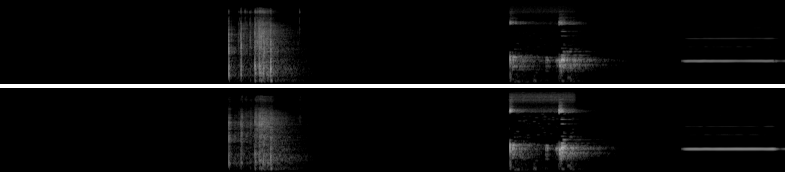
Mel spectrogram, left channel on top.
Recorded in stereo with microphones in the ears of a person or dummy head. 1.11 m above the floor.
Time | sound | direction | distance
2.3 | a crack | 40° left (ahead or behind) | 0.5 m
5.1 | knocking | 20° right (ahead or behind) | 0.6 m
6.8 | a flute | 5° left (ahead or behind) | 0.5 m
